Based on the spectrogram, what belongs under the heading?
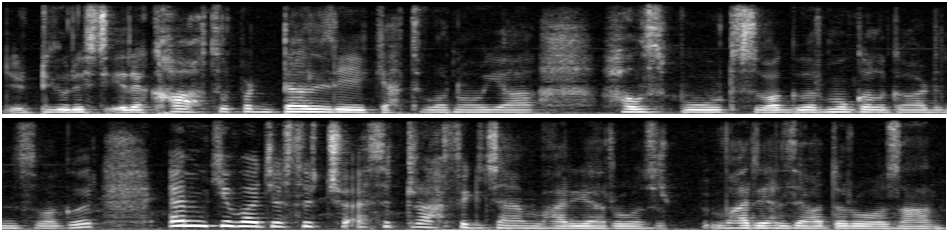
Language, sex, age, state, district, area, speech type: Kashmiri, female, 30-45, Jammu and Kashmir, Srinagar, urban, spontaneous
